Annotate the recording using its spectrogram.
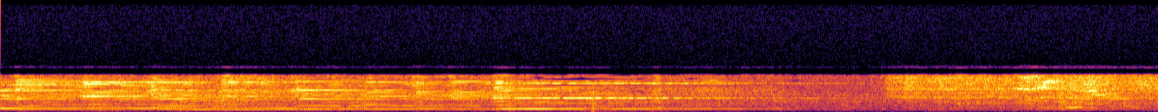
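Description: Soft instrumental background music from a television, a few held notes at a time, fading out about six seconds in.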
